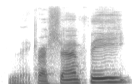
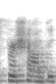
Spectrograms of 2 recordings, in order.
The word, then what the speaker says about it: Prashanti: commission for women um pranti Krishna and I apologize if I didn't accurately pronounced your name actually I think you're pretty close so thanks for that it's prashanti Krishna you're pretty close um yeah so good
